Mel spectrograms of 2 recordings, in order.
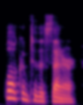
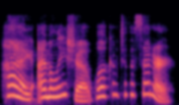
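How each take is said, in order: First: Lightly voiced, understated welcome; a hint of a smooth host; Mister Mac. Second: Put-on high-pitched, sweet girlish greeting; put-on high voice of a welcoming girl. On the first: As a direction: imitate a leader's composed greeting, close to your own pitch. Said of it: "Mister Mac says". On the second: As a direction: imitate a sweet girl's bubbly welcome in a much higher voice. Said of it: "this really pretty, sweet girl".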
